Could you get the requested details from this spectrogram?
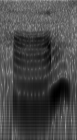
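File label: "haam2", Cantonese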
